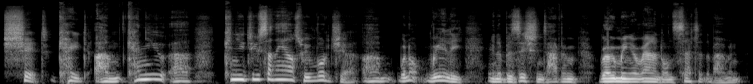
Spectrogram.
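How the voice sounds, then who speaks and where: A man's voice: medium pitch, expressive, fairly quick, hardly any pauses, darkish tone, breathy edge, voice pushed up. A man voicing a flustered, anxious man running a film shoot in an audiobook, hesitant, stammering and defensive. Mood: gruff, harried.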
